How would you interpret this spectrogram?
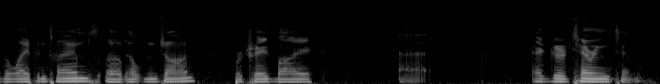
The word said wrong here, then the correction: Taron Egerton: Edgar? Did I say it right? Edgar? Egon, Mac Daddy. Anyway, the guy from Kingsman. Yes. I'm going to say it wrong until I say it wrong. Taron. That's it. Taron Egerton.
